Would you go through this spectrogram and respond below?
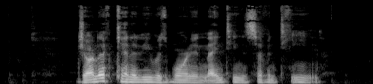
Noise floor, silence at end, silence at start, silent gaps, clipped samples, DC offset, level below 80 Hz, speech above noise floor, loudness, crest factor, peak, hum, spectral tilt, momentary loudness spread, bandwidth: -57 dBFS; 0.55 s; 0.8 s; none; under 0.1%; under 0.1%; -54 dBFS; 37 dB; -21 LUFS; 20 dB; -2 dBFS; none; -5 dB/octave; 11 LU; 17 kHz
